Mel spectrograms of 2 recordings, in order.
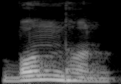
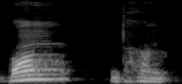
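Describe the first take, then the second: First: Said in the usual way. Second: বন, then ধন after a short pause; two separate beats, বন and ধন; split into syllables. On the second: Shown as a demonstration. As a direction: break the word into বন and ধন. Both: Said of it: "তাহলে বন আর ধন দুটি দল".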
